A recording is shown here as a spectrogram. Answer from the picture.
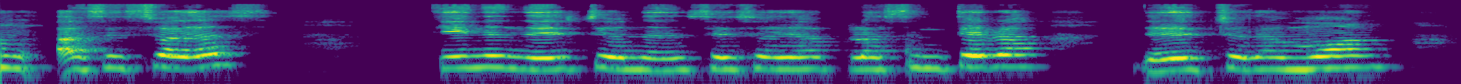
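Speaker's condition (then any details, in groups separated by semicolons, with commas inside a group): Cerebral palsy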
